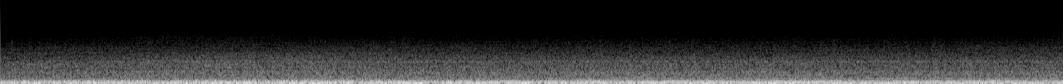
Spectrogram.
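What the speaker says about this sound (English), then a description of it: "There's a little bit of wind noise going on." A 1959 Vauxhall Velox PA on the road, its engine giving a steady low rumble with a broad wash of wind noise over it, constant and fairly loud from inside the cabin.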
